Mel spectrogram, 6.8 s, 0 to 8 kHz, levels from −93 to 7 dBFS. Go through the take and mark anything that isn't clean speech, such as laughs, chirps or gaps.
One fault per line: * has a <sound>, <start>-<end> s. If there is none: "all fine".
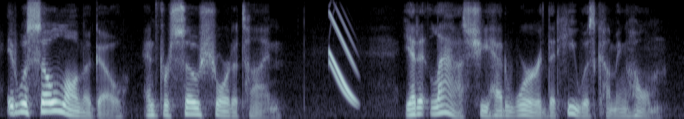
* has a chirp, 3.3-3.6 s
